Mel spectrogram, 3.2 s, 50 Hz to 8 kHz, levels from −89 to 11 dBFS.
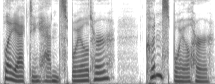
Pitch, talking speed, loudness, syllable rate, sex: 190 Hz, 130 wpm, -20 LUFS, 3.8 syllables/s, female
